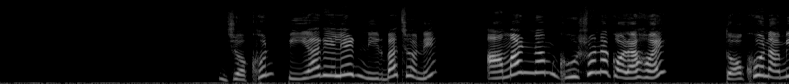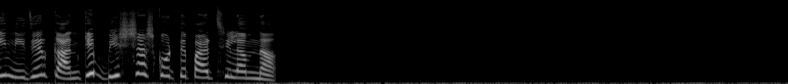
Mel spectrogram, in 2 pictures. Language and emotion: Bengali, surprised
